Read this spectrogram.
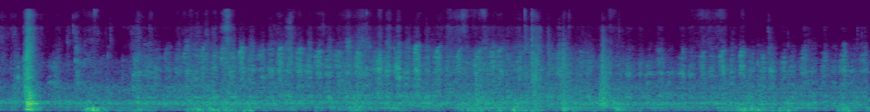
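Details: Trimmed Siberian Husky Bittu panting in Kolkata summer heat, India: sustained rhythmic breathy panting through the whole stretch, opening with a couple of brief louder knocks, steady hum in the background.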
